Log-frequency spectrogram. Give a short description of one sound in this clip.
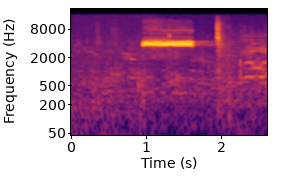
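A referee's whistle blows a short sharp blast.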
